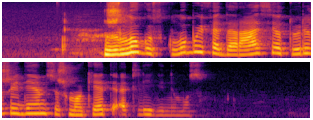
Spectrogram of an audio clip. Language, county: Lithuanian, Vilnius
